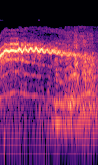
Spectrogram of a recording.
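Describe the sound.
A horse neighs in one long, loud whinny whose pitch slowly falls as it fades, heard alone.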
